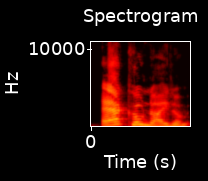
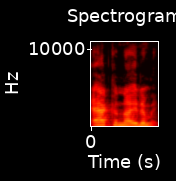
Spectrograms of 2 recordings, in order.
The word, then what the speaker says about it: Aconitum: These words, if they're new to you, they are spelled phonetically because they are Latin. Aconitum, A-C-O-N-I-T-U-M, aconitum, sometimes known as aconite, and I've written about it extensively.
